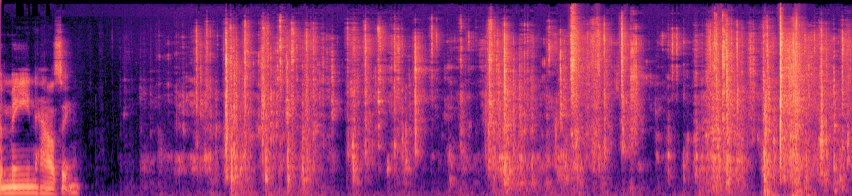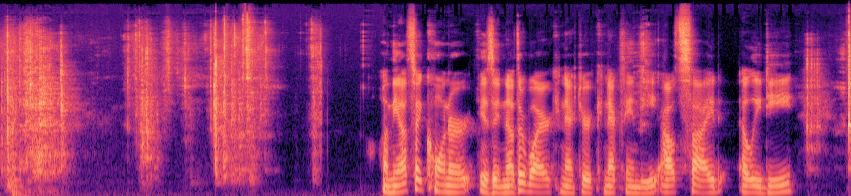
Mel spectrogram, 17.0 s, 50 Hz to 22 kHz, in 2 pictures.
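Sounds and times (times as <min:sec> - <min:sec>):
plastic parts clicking and scraping: 0:01.0 - 0:12.3, 0:16.5 - 0:17.0.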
